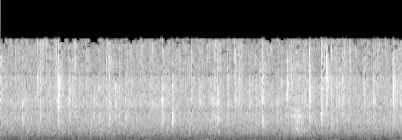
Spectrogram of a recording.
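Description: Steady background hiss with scattered faint ticks and a low rumble underneath, in a pause between spoken words.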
